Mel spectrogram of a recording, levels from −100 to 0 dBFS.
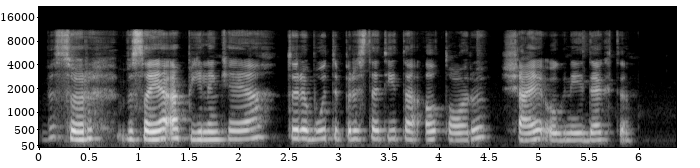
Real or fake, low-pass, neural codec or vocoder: real; 10.8 kHz; none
